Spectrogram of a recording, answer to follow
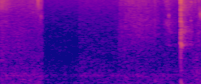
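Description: Near silence: faint room tone, with one short soft click near the end.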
